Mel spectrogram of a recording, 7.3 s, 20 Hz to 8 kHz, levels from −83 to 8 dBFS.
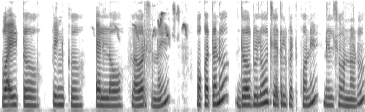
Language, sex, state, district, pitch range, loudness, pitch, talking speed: Telugu, female, Andhra Pradesh, Annamaya, 205-240 Hz, -20 LUFS, 220 Hz, 80 wpm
